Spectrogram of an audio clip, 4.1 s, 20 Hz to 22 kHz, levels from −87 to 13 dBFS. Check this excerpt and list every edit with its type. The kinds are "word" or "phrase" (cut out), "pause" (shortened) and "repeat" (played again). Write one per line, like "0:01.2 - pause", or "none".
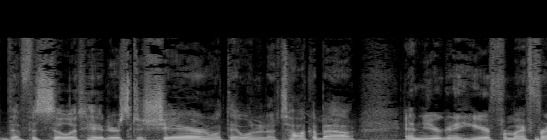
0:01.0 - word
0:03.1 - word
